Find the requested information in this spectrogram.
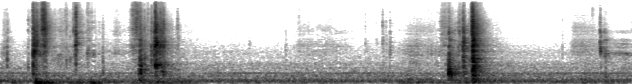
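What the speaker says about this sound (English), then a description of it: "and I'll shuffle again for you." A deck of tarot cards is shuffled close by. Three quick riffling bursts are separated by quiet pauses, with soft handling noise in between.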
